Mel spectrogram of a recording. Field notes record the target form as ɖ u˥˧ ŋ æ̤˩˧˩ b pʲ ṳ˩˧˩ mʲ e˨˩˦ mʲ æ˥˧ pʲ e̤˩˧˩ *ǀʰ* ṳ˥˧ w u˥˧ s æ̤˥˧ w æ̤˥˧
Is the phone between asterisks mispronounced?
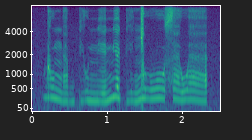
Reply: yes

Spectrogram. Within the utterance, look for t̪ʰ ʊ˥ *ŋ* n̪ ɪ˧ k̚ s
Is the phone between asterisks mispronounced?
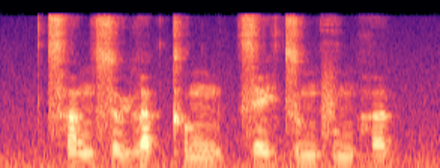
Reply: no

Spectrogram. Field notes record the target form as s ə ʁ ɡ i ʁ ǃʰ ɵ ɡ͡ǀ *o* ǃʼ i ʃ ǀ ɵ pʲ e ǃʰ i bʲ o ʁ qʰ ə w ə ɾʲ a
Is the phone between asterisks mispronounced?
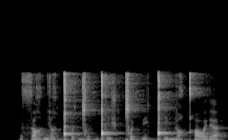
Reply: yes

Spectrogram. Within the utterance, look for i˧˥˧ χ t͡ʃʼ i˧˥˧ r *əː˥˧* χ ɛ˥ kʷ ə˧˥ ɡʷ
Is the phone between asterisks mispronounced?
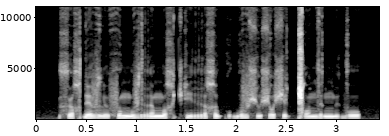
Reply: yes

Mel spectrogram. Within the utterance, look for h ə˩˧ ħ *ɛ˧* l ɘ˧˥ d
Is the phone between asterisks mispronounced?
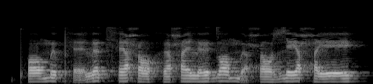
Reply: no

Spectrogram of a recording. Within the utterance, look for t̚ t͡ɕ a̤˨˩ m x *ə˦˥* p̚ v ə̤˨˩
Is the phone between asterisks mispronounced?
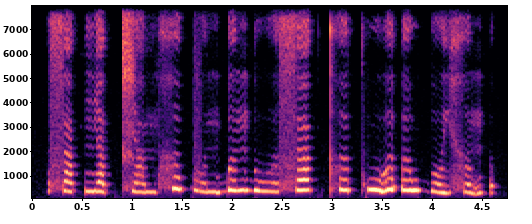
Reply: no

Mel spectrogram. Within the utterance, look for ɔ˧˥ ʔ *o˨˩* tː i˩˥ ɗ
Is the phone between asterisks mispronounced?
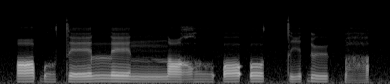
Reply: yes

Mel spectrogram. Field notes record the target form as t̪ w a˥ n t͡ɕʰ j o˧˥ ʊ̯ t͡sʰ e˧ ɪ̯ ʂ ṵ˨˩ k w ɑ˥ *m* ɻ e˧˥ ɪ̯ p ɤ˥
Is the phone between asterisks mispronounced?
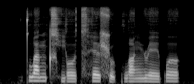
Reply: yes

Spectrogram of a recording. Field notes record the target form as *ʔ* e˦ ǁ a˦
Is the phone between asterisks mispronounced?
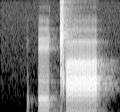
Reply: no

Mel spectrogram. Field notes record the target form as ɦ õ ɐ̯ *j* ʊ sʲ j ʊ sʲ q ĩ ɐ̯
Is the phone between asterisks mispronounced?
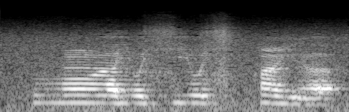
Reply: no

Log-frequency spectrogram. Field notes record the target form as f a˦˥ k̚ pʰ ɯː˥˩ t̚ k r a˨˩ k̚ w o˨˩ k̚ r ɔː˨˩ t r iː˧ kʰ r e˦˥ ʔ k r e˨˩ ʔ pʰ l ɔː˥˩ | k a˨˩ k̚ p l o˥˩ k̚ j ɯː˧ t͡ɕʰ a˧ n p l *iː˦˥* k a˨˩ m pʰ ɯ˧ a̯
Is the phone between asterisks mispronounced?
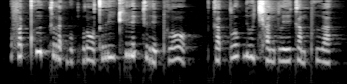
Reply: yes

